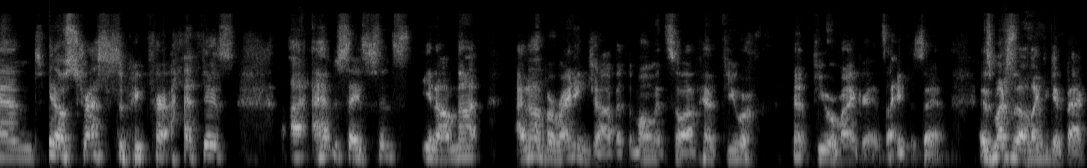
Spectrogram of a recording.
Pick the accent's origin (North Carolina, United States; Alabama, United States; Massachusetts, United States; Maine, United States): Massachusetts, United States; Boston; also born or lived in New York; now in Los Angeles, United States; So I'm originally from the Boston area, but I live in Los Angeles now. Yeah, and I lived in New York for a bunch of years, but I still feel like I'm a Bostonian at heart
